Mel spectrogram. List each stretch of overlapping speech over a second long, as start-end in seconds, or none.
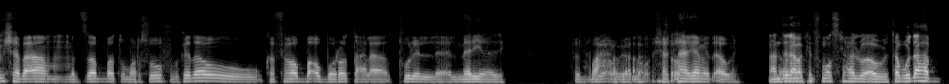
5.8-7.1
